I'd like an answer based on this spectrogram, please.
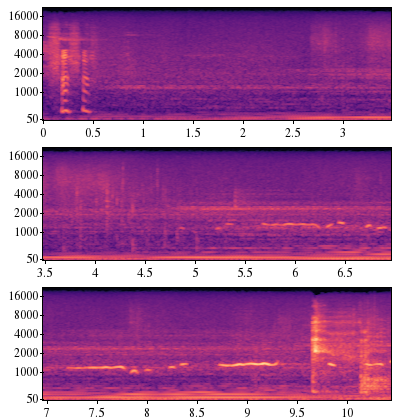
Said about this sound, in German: Er pfifft diese Melodie, die er immer pfeift. Das nervt mich echt.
